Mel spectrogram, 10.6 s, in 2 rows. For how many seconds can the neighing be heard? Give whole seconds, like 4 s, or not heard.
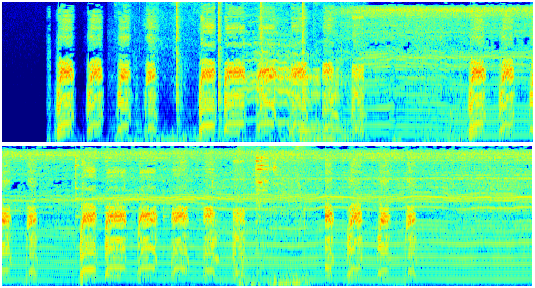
3 s.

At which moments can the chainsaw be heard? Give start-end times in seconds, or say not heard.
3.2-10.5.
